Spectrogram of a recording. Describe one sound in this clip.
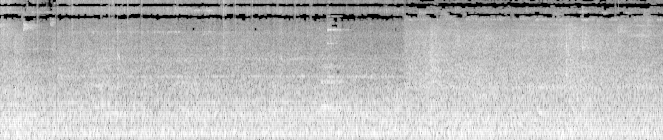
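Metal chips clink and rattle as they fall.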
